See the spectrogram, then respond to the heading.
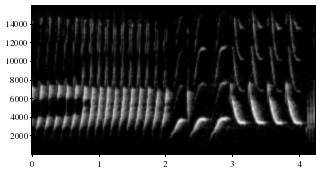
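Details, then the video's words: Canary training song: a fast regular series of rising whistled notes, several per second, giving way to slower, louder upward-sweeping slurs repeated about twice a second. "Canary training song"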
